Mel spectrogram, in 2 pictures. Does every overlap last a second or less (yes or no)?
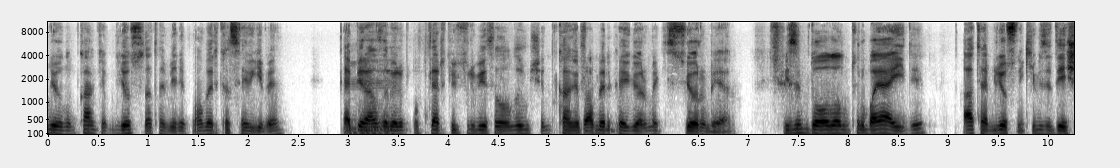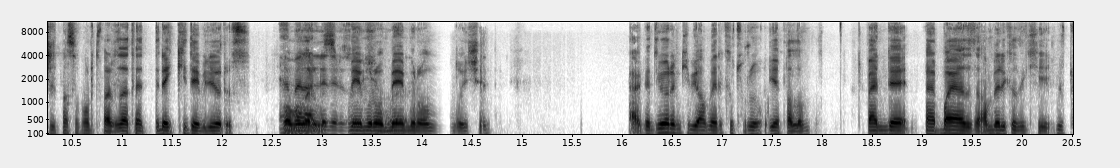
no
